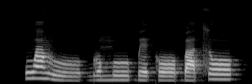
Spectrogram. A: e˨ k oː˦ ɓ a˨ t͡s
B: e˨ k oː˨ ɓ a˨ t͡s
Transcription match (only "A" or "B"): B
